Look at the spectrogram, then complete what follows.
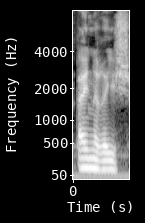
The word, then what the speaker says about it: Heinrich: Et donc le Henri XIII, ça se prononce Heinrich, donc voilà, ça paraît un petit peu plus logique finalement.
